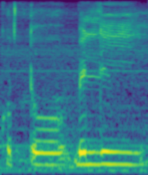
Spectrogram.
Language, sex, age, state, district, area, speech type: Sindhi, female, 30-45, Uttar Pradesh, Lucknow, rural, spontaneous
